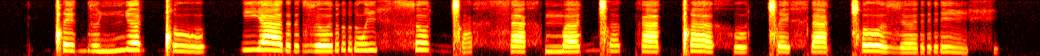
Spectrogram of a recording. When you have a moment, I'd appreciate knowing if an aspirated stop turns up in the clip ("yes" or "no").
no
